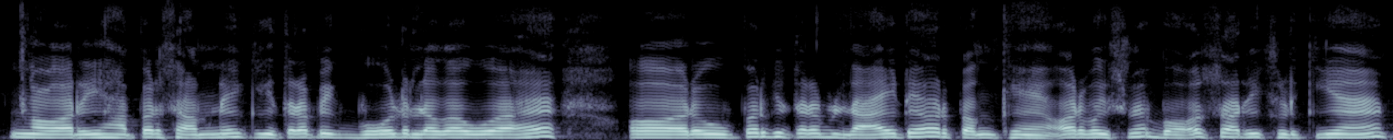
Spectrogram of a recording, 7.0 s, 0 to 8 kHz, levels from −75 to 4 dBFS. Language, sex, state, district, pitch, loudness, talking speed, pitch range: Hindi, female, Haryana, Rohtak, 185 Hz, -14 LUFS, 225 wpm, 175-200 Hz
